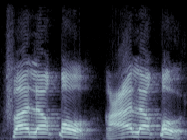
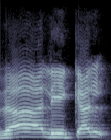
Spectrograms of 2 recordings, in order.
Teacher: قاف کو ہم کیا کریں گے، موٹا پڑھیں گے اور کاف کو باریک پڑھیں گے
